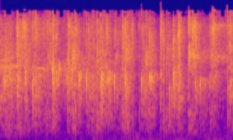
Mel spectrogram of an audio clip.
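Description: Audience applause, a dense wash of many hands clapping steadily at a fairly loud level for about three seconds, with no voices standing out.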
